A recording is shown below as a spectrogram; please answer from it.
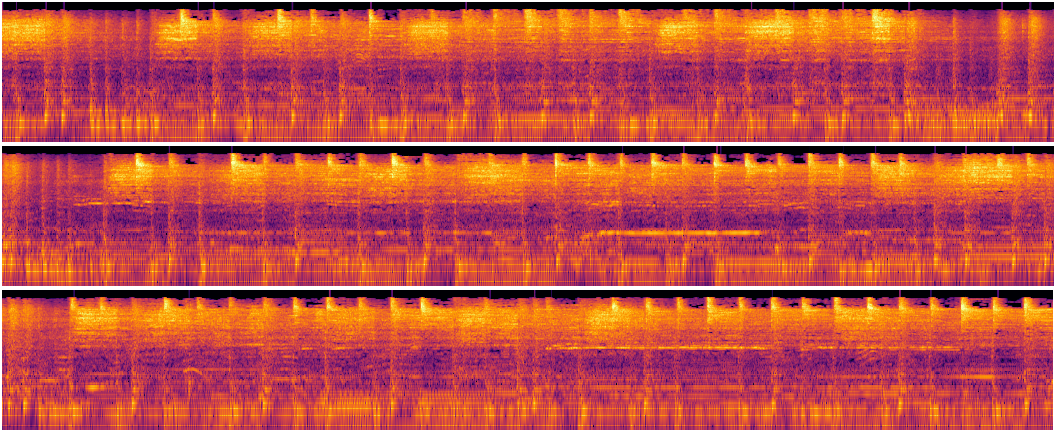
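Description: Live rock band playing together: drum kit, electric guitar and bass guitar, loud and steady throughout.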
